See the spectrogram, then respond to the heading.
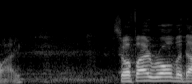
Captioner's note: audience chuckling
